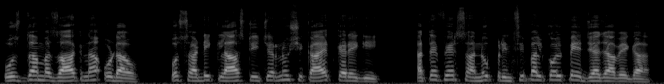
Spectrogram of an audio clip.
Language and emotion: Punjabi, fearful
